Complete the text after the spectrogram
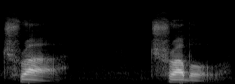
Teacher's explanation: it's kind of a flat u sound or uh some people call it a schwa sound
